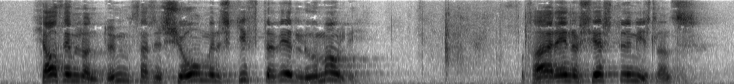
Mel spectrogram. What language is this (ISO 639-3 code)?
isl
